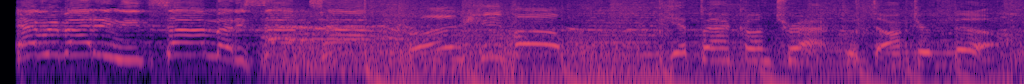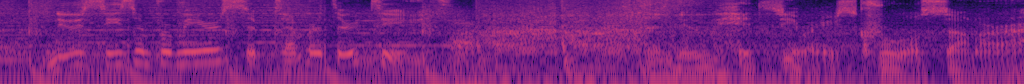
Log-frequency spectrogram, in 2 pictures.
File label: Promo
